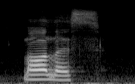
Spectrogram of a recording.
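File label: "lawless", American English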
